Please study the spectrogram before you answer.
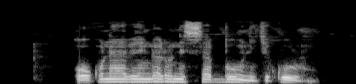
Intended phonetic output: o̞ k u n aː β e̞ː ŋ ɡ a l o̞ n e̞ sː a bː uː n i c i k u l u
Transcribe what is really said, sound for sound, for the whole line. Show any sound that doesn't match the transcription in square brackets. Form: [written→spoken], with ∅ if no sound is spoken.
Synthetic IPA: o̞ k u n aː β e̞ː ŋ ɡ a l o̞ n e̞ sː a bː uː n i c i k u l u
